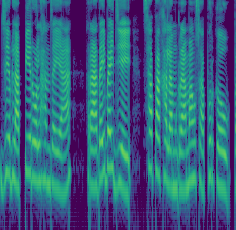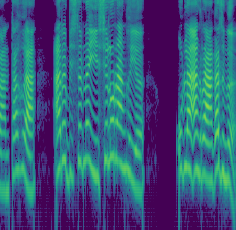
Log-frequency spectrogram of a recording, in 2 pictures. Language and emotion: Bodo, angry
